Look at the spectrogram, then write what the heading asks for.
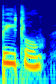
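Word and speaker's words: betel: Bettle, pronounced beetle, is the leaf of a climbing plant into which a morsel of araca nut and lime is rolled.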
